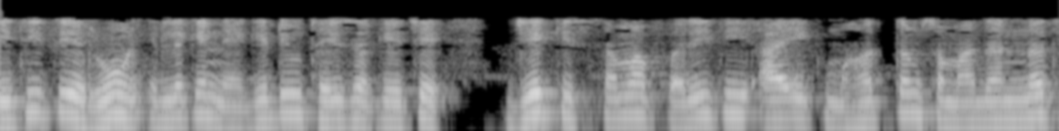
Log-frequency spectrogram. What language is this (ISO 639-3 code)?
guj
